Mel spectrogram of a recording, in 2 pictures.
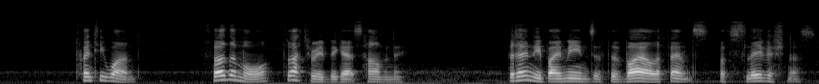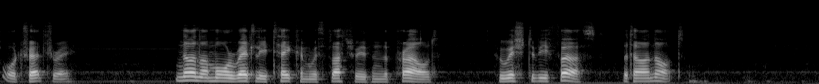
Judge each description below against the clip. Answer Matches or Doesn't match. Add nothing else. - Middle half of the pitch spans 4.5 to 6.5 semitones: Doesn't match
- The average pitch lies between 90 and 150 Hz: Matches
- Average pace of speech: Doesn't match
